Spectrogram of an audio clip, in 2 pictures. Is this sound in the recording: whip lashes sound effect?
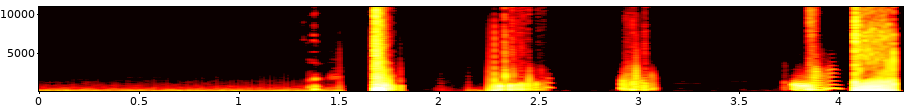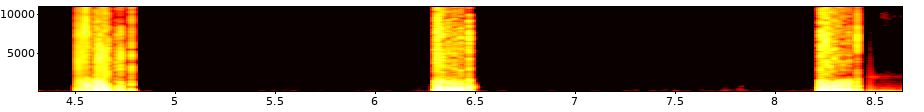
no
